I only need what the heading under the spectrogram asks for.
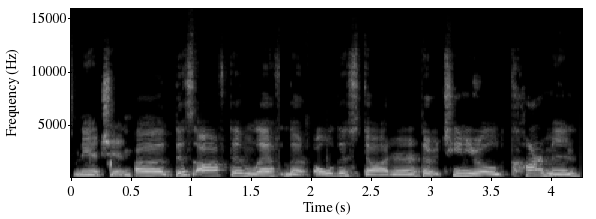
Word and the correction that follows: Karmein: I think I'm saying that right, K-A-R-M-E-I-N, or Carmaine, Carmaine, like low main.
